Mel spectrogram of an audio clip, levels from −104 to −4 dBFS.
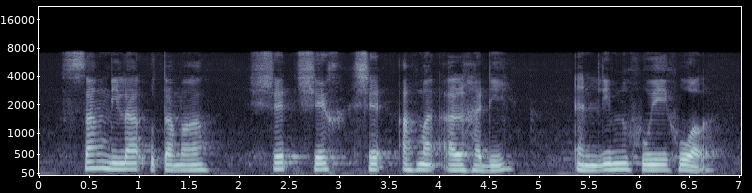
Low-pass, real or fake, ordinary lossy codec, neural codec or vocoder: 7.2 kHz; fake; none; codec, 16 kHz, 4 kbps, X-Codec, HuBERT features, trained on general audio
